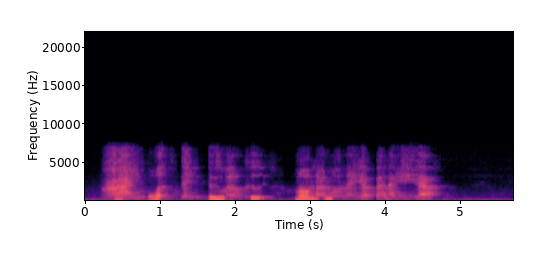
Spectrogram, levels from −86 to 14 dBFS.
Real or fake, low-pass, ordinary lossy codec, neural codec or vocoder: fake; 7.2 kHz; Opus, 24 kbps; codec, 16 kHz in and 24 kHz out, 0.6 kbps, FocalCodec, streaming, 4096 codes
